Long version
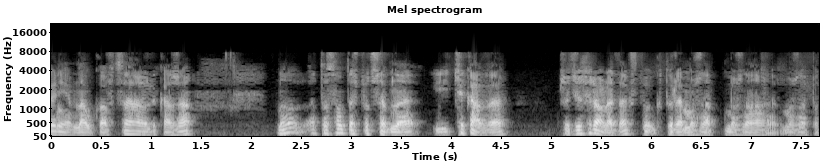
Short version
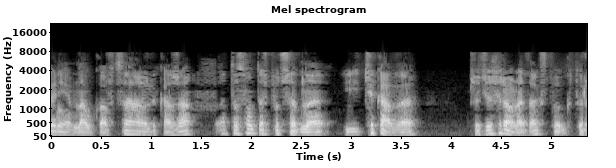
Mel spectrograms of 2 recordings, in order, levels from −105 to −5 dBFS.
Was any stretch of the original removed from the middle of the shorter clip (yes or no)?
yes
